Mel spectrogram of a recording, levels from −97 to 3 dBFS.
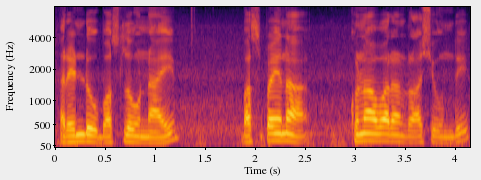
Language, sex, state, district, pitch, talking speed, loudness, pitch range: Telugu, male, Telangana, Adilabad, 135 Hz, 130 wpm, -15 LUFS, 120-145 Hz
